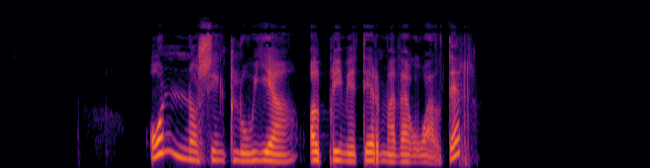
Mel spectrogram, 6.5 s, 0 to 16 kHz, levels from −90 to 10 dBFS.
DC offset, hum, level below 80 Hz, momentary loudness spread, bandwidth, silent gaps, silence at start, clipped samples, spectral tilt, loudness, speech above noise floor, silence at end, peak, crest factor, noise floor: under 0.1%; none; -68 dBFS; 6 LU; 9.8 kHz; none; 1.5 s; under 0.1%; -5.5 dB/octave; -24 LUFS; over 67 dB; 1.8 s; -4 dBFS; 22 dB; under -90 dBFS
